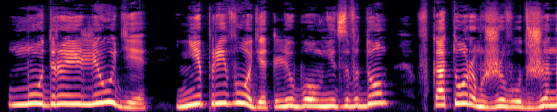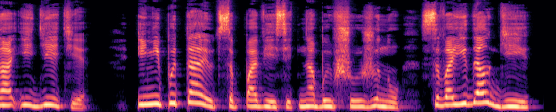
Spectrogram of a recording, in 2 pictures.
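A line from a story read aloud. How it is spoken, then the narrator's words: Stern and loud. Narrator (Russian): строго и громко говорю я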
